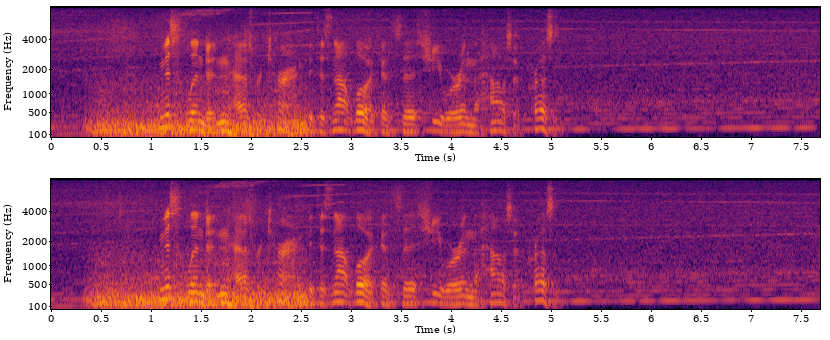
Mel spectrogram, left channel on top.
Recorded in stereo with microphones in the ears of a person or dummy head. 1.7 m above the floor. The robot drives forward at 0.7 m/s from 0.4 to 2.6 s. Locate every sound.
1.1 s a man speaking: centre (ahead or behind), 0.6 m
